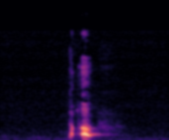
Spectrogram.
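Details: Young girl being babysat with really bad hiccups: a single short, abrupt hiccup with a brief catch before it.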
